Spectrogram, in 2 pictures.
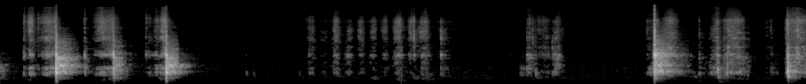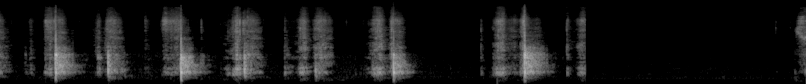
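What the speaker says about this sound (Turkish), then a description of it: "Şimdi bir adet soğanımızı yemeklik olarak doğrayacağız." A knife chops an onion on a board in quick bursts of crisp taps, pausing between rounds, close and clear in an otherwise quiet room.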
